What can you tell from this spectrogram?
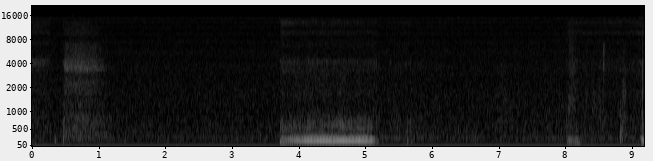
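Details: Sleeping female British bulldog named Loulou gives one long, loud, droning snore lasting over a second, with a deep buzzing tone, after a brief whistling breath and then quiet, faint breathing indoors.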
